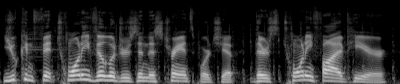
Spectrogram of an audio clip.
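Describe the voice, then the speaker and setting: A male esports commentator talks casually to his stream. His voice sits on the high side and moves up and down a lot. He is joking and excitable, given to repeating his exclamations. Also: moderate pace. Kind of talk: live game commentary to a stream chat. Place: indoors at a computer.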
